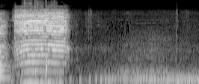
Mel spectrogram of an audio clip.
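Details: Baby goats bleating: one loud, harmonic, slightly wavering bleat lasting under a second, then quiet with faint low rumble.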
